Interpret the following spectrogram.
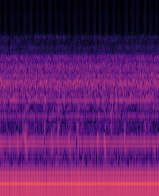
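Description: Steady electrical hum, a low drone with a few fainter steady higher tones over light hiss, carried on the presenter's audio line.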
